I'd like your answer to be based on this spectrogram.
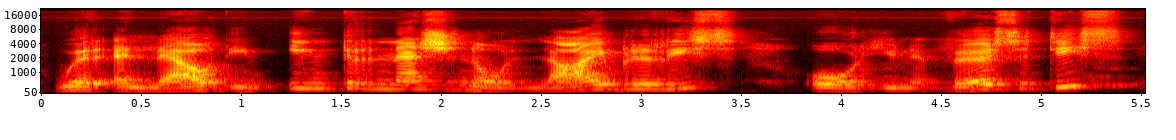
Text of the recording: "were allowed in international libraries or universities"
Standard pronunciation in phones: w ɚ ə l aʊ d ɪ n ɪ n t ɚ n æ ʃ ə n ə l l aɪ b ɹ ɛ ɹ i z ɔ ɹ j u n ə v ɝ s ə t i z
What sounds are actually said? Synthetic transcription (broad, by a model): w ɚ ə l aʊ d ɪ n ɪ n t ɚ n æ ʃ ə n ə l l aɪ b ɹ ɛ ɹ i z ɔ ɹ j u n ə v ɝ s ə t i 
